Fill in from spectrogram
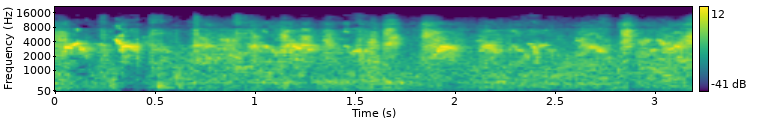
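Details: Budgerigar chatter: a lively stream of warbled, squeaky chirps with short, sharp whistled notes mixed in, all packed closely together.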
